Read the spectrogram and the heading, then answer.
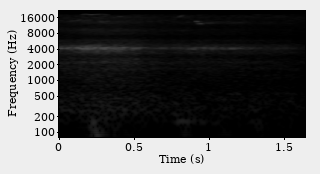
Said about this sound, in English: Breathing in through your nose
